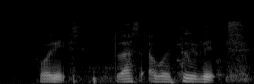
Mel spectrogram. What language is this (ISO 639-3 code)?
eng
